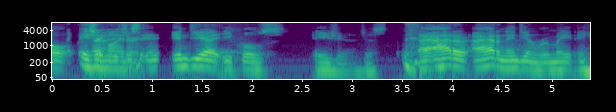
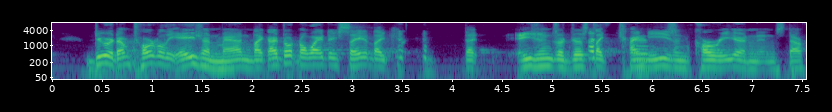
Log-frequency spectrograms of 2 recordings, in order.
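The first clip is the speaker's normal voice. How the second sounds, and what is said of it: Poor imitation of another person's voice. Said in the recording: “a terrible impression.”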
